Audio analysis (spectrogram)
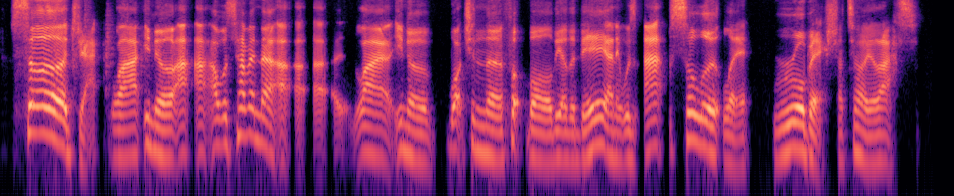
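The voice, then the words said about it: Put-on Northern English accent. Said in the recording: “Your Northern accent videos often sounds a bit like Ian Sterling, the Love Island commentator”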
